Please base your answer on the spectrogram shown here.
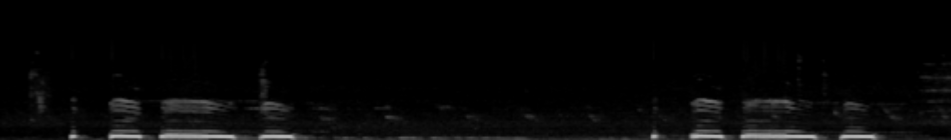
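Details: Spotted dove cooing, used as a lure to rouse freshly caught doves and train decoys: two identical phrases about four seconds apart, each a quick clipped note followed by three low hoots with a long husky middle coo, faint background hum between.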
